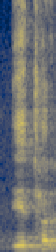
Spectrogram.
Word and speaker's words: Aether: Company है वो है एथर ए ई टी एच ई our industry यानी एथर एनर्जी और एथर इंडस्ट्री दोनों को प्रोनाउंसिएशन सेम है।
